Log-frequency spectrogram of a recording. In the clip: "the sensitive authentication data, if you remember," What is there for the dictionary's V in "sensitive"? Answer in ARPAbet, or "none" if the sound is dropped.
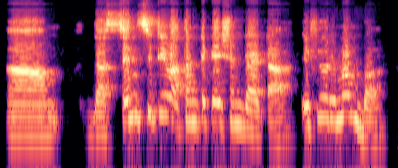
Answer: V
